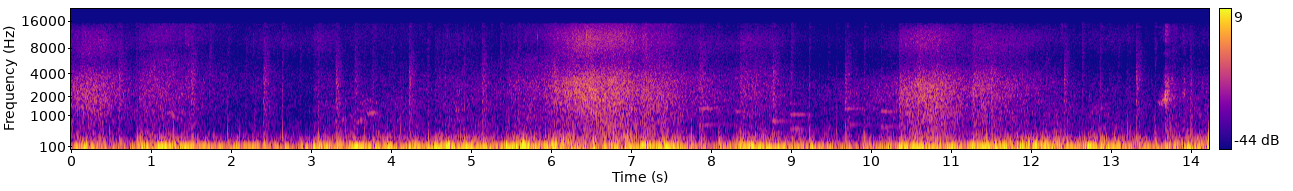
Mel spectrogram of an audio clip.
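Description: Background music over surf washing onto a sandy beach, the waves swelling twice, about six and ten seconds in, with wind rumbling on the microphone.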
